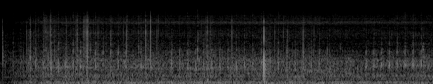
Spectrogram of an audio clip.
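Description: Steady crackling hiss with scattered small clicks and one sharper click about two and a half seconds in.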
